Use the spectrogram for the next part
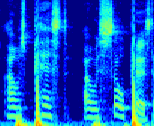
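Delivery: loud and high, reliving the rage; angry outburst. Retold or imitated. Telling podcast listeners about toothbrush fury, loud angry. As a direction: shout that you were pissed.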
